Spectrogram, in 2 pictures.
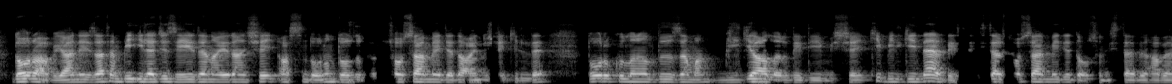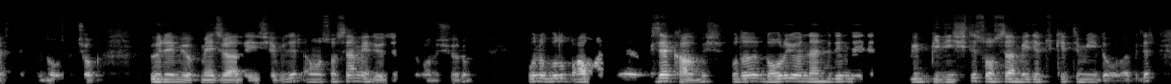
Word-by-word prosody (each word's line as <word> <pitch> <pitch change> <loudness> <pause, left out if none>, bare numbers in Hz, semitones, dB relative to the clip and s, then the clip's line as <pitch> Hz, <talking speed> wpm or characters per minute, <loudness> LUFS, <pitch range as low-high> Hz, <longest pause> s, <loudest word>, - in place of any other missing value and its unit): Doğru, 130 +1 +8
abi, 100 -5 +4
yani, 110 +2 +4
zaten 125 +2 +3
bir 135 0 +3
ilacı 125 +1 +4
zehirden 115 -1 +2
ayıran 115 0 +4
şey, 140 +5 0
aslında 120 -1 -2
onun 125 +4 -1
dozudur. 110 -2 -2
Sosyal 120 +1 +3
medya 115 -3 0
da 110 - +3
aynı 105 0 -1
şekilde, 95 -3 -5 0.4
doğru 140 +1 +3
kullanıldığı 120 -3 0
zaman 110 -2 -2
bilgi 105 +6 +2
ağları 105 -4 +3
dediğimiz 100 -3 -7
şey 105 +3 -4
ki 165 +3 -8
bilgi 125 0 -4
neredeyse 150 0 +4
ister - - +1
sosyal 125 - +1
medyada 115 -1 -4
olsun 210 -2 -9
ister 190 - -4
bir 100 - -3
haber 100 0 -3
sitesinde 470 +1 -16
olsun 450 +2 -6
çok 475 +2 -4 0.5
önemi 115 -3 +1
yok; - - -1
mecra 105 0 +2
değişebilir 100 +8 -5
ama 120 -1 -2
sosyal 125 +5 -2
medya 105 -8 -2
özelinde 450 - -12
konuşuyorum, 465 - -10 0.5
bunu 140 0 +1
bulup 145 +1 -1
almak, 125 +1 +3
eee, 475 - -8 0.3
bize 455 -1 +6
kalmış, 140 - 0
bu 125 - -6
da 145 +1 +1
doğru 135 +3 +3
yönlendirilmeyle 135 -1 -1 0.4
bir 125 0 -5
bilinçli 115 +6 -4
sosyal 130 -3 +2
medya 120 0 -3
tüketimiyle 120 -1 -7
olabilir. 480 +1 -7
120 Hz, 160 wpm, -23 LUFS, 110-140 Hz, 0.5 s, Doğru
